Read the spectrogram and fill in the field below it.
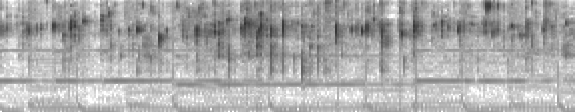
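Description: Dried red chilies, green chili and curry leaves frying in oil with mustard seeds for raw mango rasam, a faint crackling and popping sizzle with soft, regular stirring knocks underneath, no voices.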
